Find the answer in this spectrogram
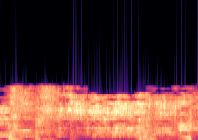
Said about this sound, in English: The end thing was the toilet flusher, but the first thing was a combination of piss and shit. I had my bladder just hotwired right to my ass, so you can hear it all start to break loose.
